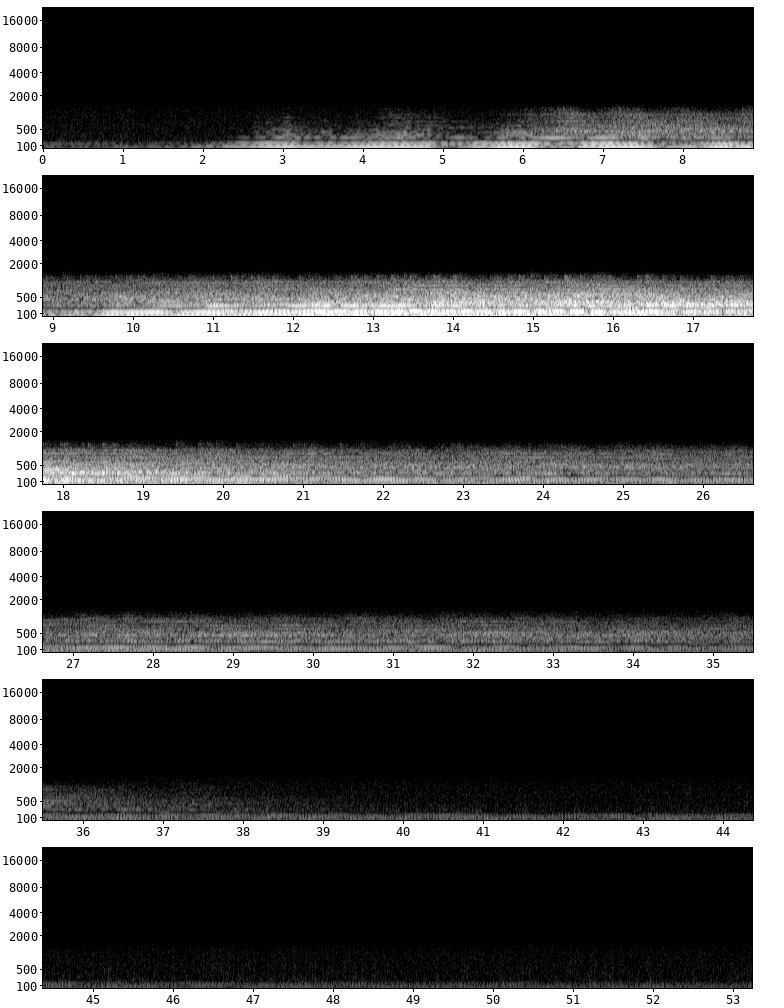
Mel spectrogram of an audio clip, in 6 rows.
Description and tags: cymbal lo01
A few very strange tracks, from a down-pitched cymbal.
horror, noise, strange, processed, ambience, scream, cymbal, low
